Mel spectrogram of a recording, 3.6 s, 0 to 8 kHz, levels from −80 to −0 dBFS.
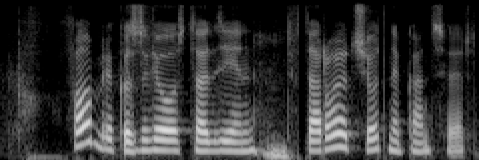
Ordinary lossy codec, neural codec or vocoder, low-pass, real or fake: none; codec, 16 kHz, 1 kbps, X-Codec, HuBERT features, trained on LibriSpeech; 7.2 kHz; fake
